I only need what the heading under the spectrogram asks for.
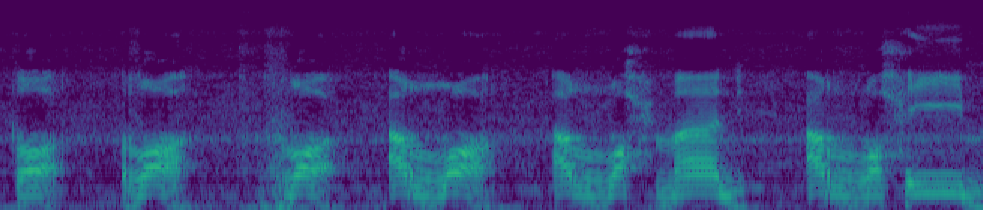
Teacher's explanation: satu kali getaran halus ujung lidah atau disebut juga dengan taqrir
